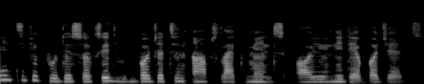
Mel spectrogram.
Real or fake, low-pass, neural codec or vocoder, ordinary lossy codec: real; 7.2 kHz; none; none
